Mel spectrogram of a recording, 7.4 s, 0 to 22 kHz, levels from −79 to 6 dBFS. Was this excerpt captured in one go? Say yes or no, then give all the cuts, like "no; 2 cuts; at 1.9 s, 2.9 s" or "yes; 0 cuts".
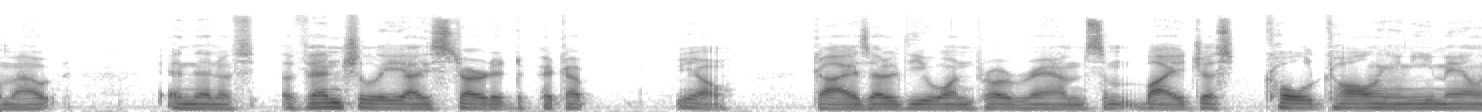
no; 1 cut; at 6.2 s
